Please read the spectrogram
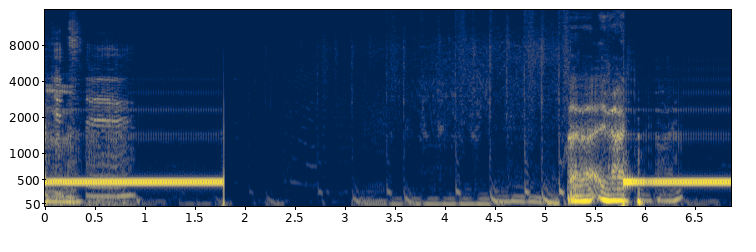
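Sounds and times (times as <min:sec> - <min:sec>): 
telephone ringing tone: 0:00.0 - 0:01.8, 0:05.8 - 0:06.8
music over a phone line: 0:00.0 - 0:02.1, 0:03.1 - 0:06.8.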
